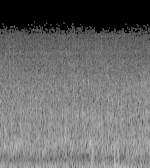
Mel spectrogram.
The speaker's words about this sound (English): And in honor of the stream that flows within our hearing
